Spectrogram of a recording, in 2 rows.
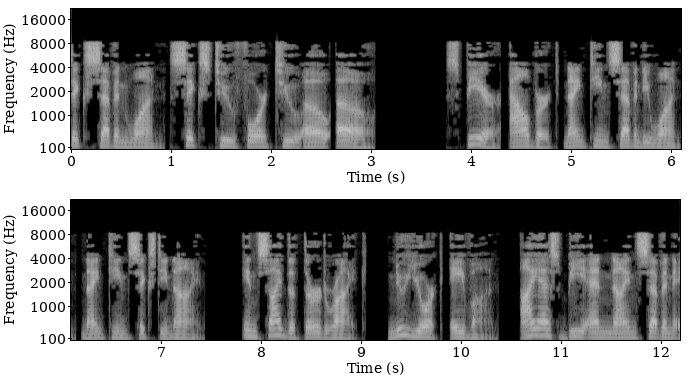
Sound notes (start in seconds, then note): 7.7 in German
